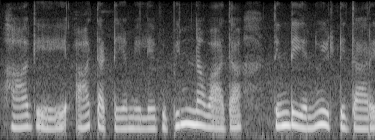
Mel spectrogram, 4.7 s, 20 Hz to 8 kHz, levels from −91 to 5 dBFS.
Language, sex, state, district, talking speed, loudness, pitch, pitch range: Kannada, female, Karnataka, Bidar, 90 wpm, -15 LUFS, 210 Hz, 190-230 Hz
